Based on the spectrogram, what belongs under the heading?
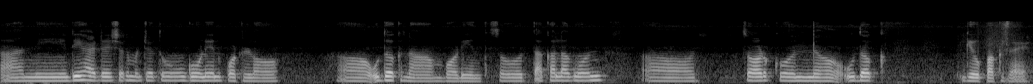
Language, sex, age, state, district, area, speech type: Goan Konkani, female, 30-45, Goa, Salcete, rural, spontaneous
